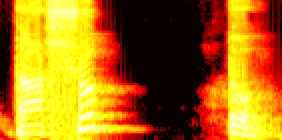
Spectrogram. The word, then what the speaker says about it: দাসত্ব: করি কিন্তু পক্ষ ও আবার দাসত্ব পদের শেষে আছে ব ফালা এইজন্য ব ফালাটা কিন্তু বফালা যুক্ত বর্ণটি অর্থাৎ ত বর্ণটি দুইবার উচ্চারিত হবে আমরা উচ্চারণ করি কিন্তু দা সত দাসত্ব বফালা যুক্ত ব্যঞ্জনটি দুইবার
